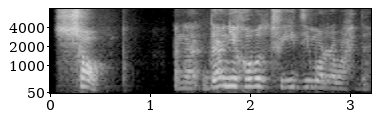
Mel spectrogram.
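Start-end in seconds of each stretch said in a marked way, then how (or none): 0.0-0.5 شوب said loud and clear as one beat; teacher pronouncing شوب for the class; word said for counting. Shown as a demonstration. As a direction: sound out شوب as a single syllable. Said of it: "تعال نجرب كده كلمات زي كلمة".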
